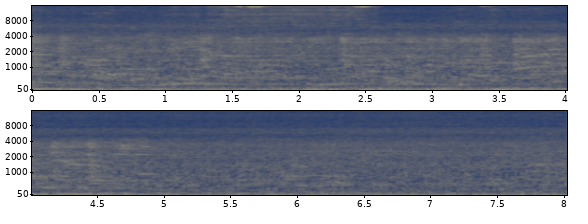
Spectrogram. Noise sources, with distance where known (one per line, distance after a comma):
music from an unclear source
person or small group talking, far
